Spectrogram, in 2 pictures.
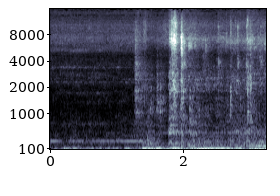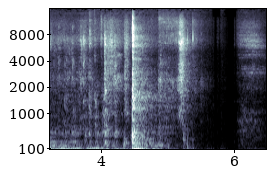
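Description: Elevator stopping at a floor: a faint steady hum ends about a second in, then the doors rattle open and a hinged landing door is pushed open by hand, with a sharp latch click about four and a half seconds in.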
